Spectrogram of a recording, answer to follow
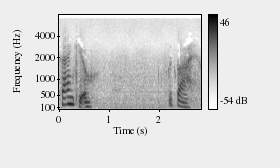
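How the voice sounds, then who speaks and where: Casting: probing, worried wife, radio mystery, dull broadcast with faint noise. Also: female voice, low voice, lively intonation, drawn-out words, heavily acted. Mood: subdued. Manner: probing, insistent. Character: insistent, worried wife questioning a witness. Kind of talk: 1970s radio drama acting. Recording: muffled, faintly noisy old radio.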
